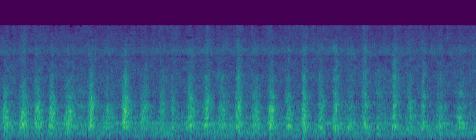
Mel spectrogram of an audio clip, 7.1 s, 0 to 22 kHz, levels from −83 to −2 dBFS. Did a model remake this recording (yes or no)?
yes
